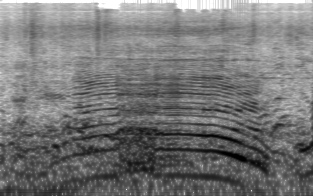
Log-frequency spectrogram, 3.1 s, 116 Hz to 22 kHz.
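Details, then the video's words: Cattle at Horgoj livestock market in 2025, frightened and jumpy in the new surroundings among crowds: one long, loud bellowing moo with rich harmonics, rising and then falling near the end, with crowd noise behind. "দুষ্টু গরু"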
